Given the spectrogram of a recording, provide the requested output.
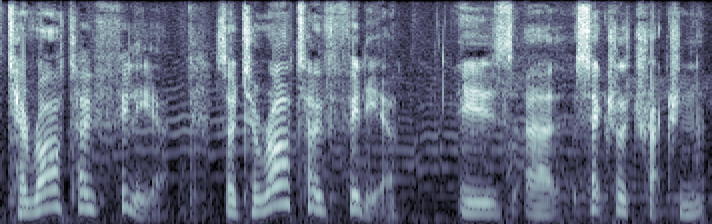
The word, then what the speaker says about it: teratophilia: If you're going to be a scientist, you've got to pronounce words correctly. It's teratophilia.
